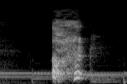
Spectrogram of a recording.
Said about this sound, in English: Excuse me. Cough, cold.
